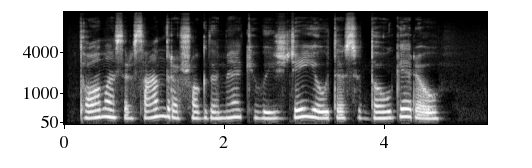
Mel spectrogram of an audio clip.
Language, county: Lithuanian, Panevėžys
